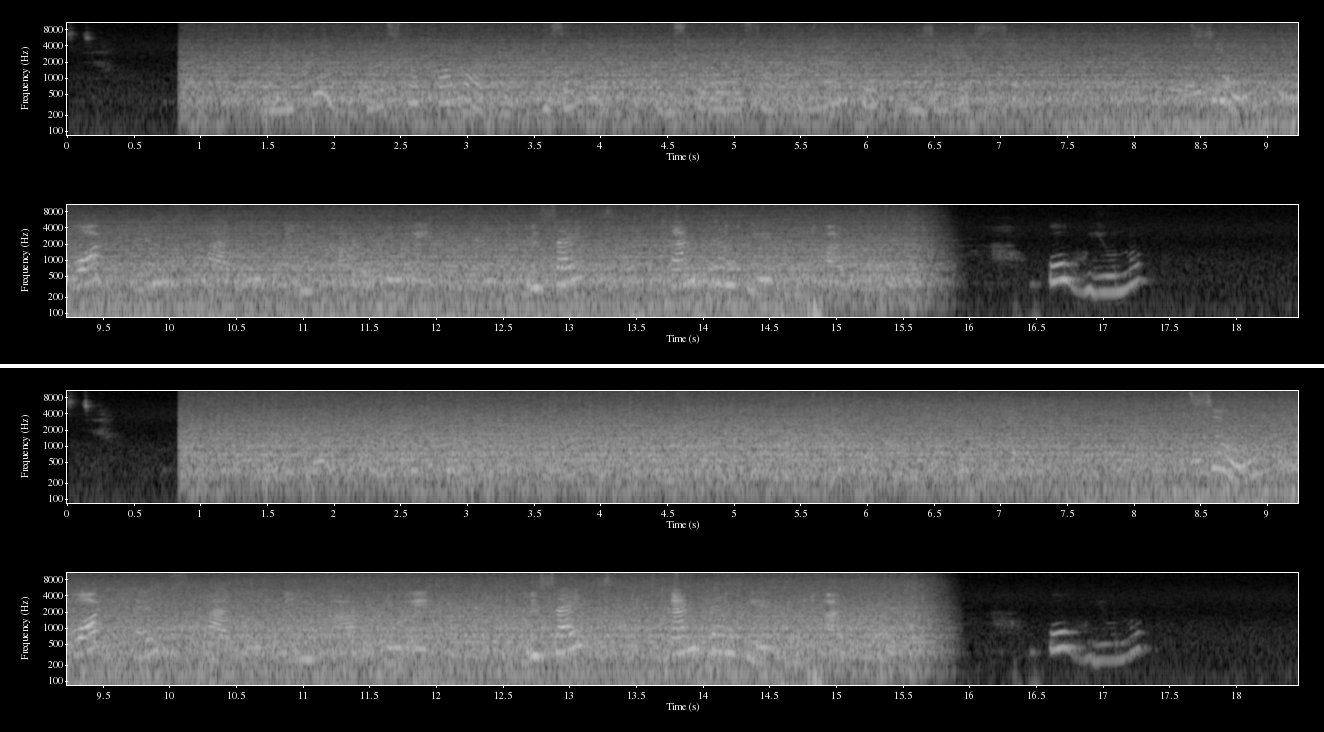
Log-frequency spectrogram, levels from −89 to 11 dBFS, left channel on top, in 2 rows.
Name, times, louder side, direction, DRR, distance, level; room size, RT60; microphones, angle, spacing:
Stream, 0.8-15.9, right 3 dB, 25° right, 0.3 m, -25 dB
voice 1, 1.1-4.1 4.4-6.8 16.2-17.3, left 4 dB, 65° left, 0.4 m, -34 dB
sound 1, 5.3-5.9, right 2 dB, 45° right, 0.8 m, -37 dB
sound 2, 7.4-14.9, left 2 dB, 90° left, 0.7 m, -33 dB
voice 2, 8.4-12.0 12.6-13.2 13.7-15.1, right 3 dB, 80° right, 0.6 m, -25 dB
2.4 x 2.0 x 2.6 m
head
